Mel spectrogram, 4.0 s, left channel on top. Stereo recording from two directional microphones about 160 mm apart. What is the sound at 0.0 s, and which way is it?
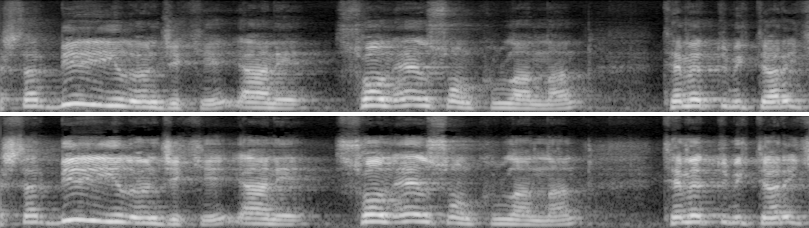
A man's voice, 60° left (ahead or behind).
